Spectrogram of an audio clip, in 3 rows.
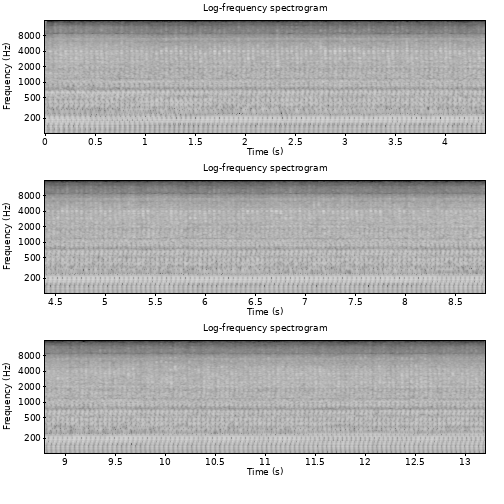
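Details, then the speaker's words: Revived unknown-history single-cylinder go-kart engine held at a fast idle around 2200 rpm for break-in: a steady, even putter with no knocks or surging. It is running healthy. "i got it cranked up about 20 200 rpm somewhere along in there i'm going to give it about a good 20 25 minutes and uh yeah sounds good"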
